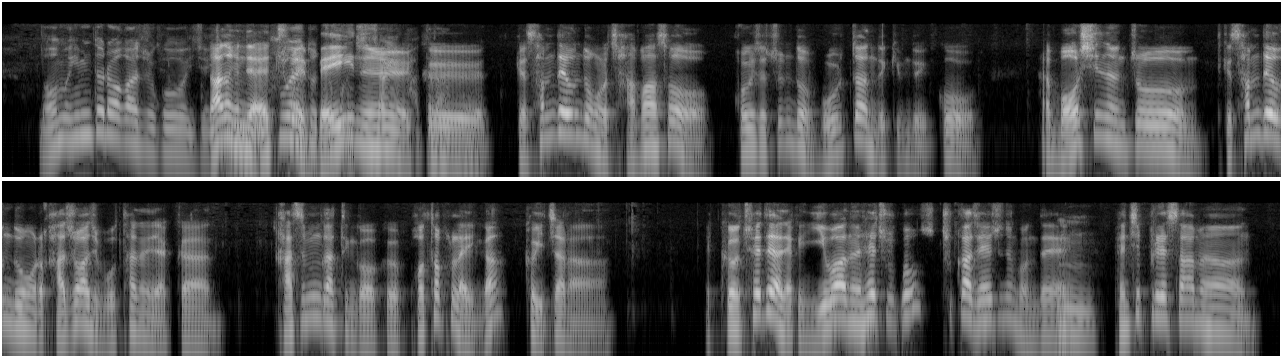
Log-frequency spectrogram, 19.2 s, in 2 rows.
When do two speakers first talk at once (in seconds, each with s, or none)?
1.6 s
